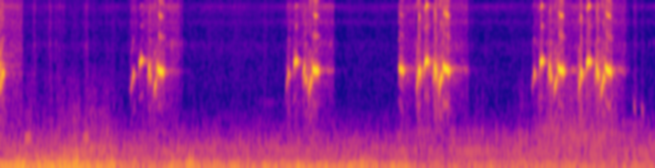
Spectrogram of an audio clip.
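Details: Loud, lively 'gacor' song of a sooty-headed bulbul, meant as a lure and tutor for captive birds: bright chirpy whistled phrases of two to four quick rising-and-falling notes, repeated about every one and a half seconds, with faint low hum behind.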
